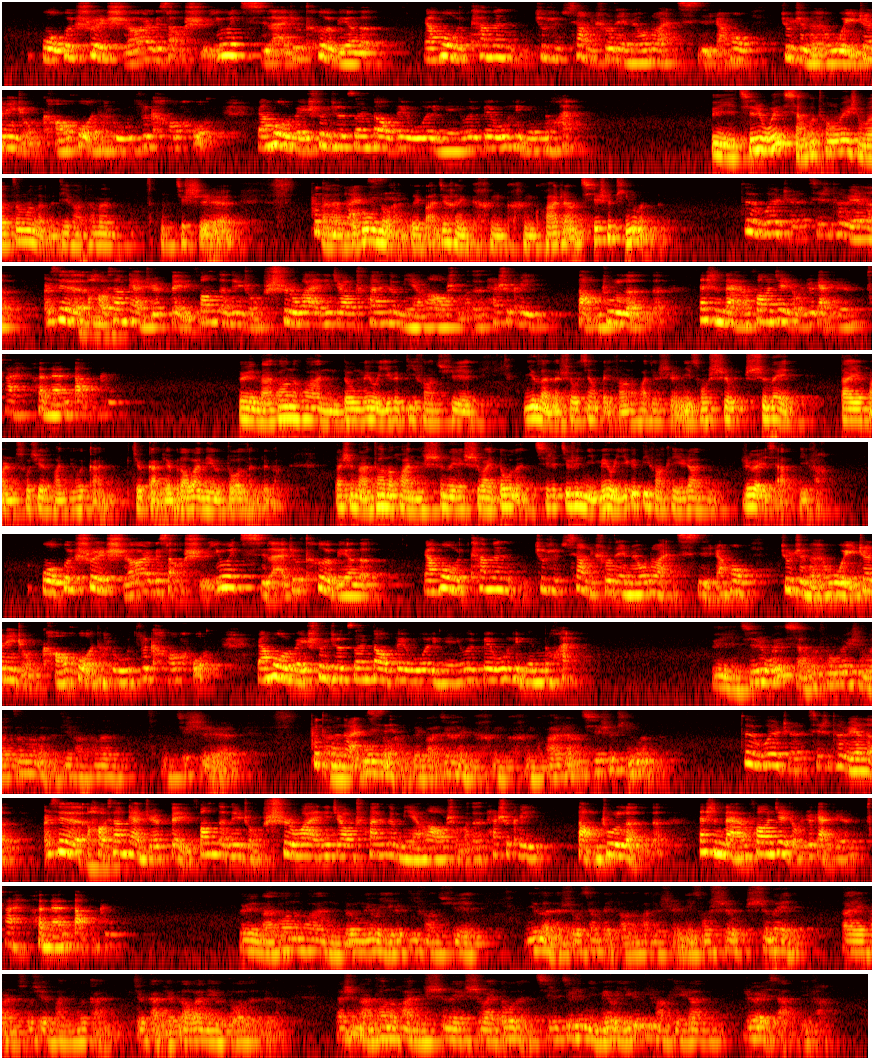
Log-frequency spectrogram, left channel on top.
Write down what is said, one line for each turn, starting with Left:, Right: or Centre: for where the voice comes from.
Right: 我会睡十二个小时，因为起来就特别冷。然后他们就是像你说的也没有暖气，然后就只能围着那种烤火的炉子烤火。然后我没事就钻到被窝里面，因为被窝里面暖，
Left: 对，其实我也想不通为什么这么冷的地方，他们嗯就是
Right: 不通暖气。
Left: 嗯、呃不够暖，对吧？就很很很夸张，其实挺冷的。
Right: 对，我也觉得其实特别冷，而且好像感觉北方的那种室外，
Left: 嗯。
Right: 你只要穿个棉袄什么的，它是可以挡住冷的。但是南方这种就感觉，哎，很难挡住，
Left: 对南方的话，你都没有一个地方去。你冷的时候，像北方的话，就是你从室室内待一会儿，你出去的话，你会感就感觉不到外面有多冷，对吧？但是南方的话，
Right: 嗯，
Left: 你室内室外都冷，其实就是你没有一个地方可以让你热一下的地方。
